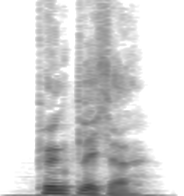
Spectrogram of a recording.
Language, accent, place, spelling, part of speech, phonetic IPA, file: German, Germany, Berlin, pünktlicher, adjective, [ˈpʏŋktlɪçɐ], De-pünktlicher.ogg
- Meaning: 1. comparative degree of pünktlich 2. inflection of pünktlich: strong/mixed nominative masculine singular 3. inflection of pünktlich: strong genitive/dative feminine singular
